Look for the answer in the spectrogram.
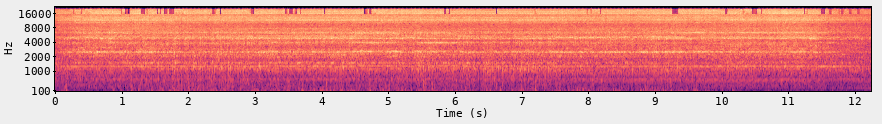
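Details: Copeland compressor making noise and cutting off, fan staying on: harsh high-pitched rattling hiss over a steady run that tails off at the end; compressor sounds unhealthy.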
